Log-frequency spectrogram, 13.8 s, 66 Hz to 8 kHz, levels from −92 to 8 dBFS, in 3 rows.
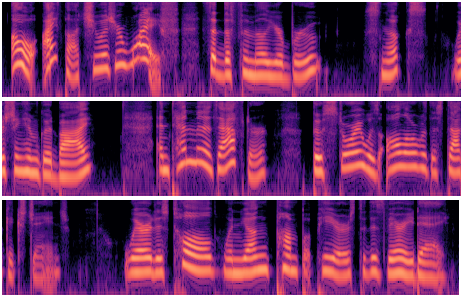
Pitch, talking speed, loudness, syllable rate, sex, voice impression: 235 Hz, 175 wpm, -19 LUFS, 5.0 syllables/s, female, very feminine, slightly adult-like, slightly cute, slightly refreshing, friendly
